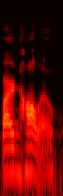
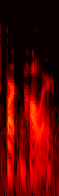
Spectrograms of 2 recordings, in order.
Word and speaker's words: Barton Hollow: they performed it live, the guy said that he will not pronounce it Barton Hollow. It is always Barton Holler. Barton Holler. Because it is too close to the place that he came from, and I'm like, oh, Whoa.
